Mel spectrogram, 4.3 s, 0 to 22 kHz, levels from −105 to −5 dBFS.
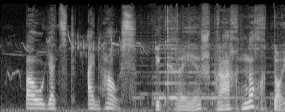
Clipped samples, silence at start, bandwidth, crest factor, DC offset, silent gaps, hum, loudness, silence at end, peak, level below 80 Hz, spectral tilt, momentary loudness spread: under 0.1%; 0.1 s; 19.5 kHz; 20 dB; under 0.1%; none; none; -28 LUFS; 0 s; -8 dBFS; -56 dBFS; -4 dB/octave; 8 LU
